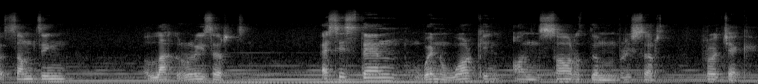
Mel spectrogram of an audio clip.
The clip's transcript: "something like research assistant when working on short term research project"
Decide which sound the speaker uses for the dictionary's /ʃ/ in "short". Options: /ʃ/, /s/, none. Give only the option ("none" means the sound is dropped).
/s/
